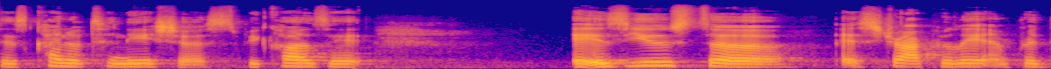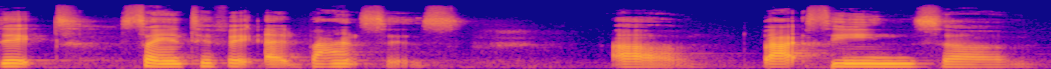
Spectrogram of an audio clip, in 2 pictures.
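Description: A woman's voice: on the low side, vocal fry. A woman with a Barbadian accent asking a lecturer a question from the floor of a large hall, pressing for specifics. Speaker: audience member asking a question.

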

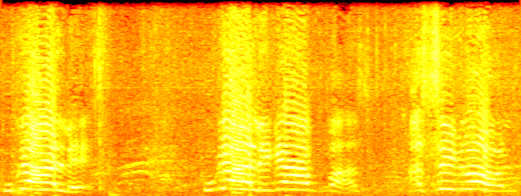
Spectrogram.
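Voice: very high-pitched, slow, a crowd in the background, background noise, exaggerated voice. An actor playing a dim-witted, belligerent little boy in a comedy radio play. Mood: excited, angry. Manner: childish, belligerent. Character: hot-headed, dim-witted little boy wanting to coach football.

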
